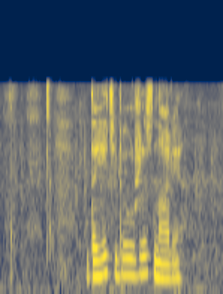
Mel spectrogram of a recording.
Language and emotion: Russian, neutral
